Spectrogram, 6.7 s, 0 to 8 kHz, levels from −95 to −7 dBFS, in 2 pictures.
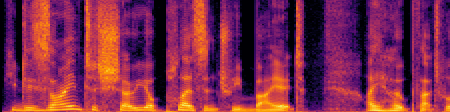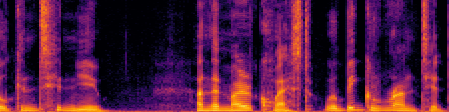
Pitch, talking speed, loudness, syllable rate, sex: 130 Hz, 185 wpm, -19 LUFS, 5.2 syllables/s, male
